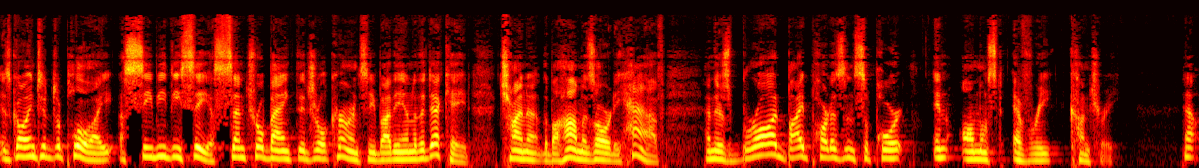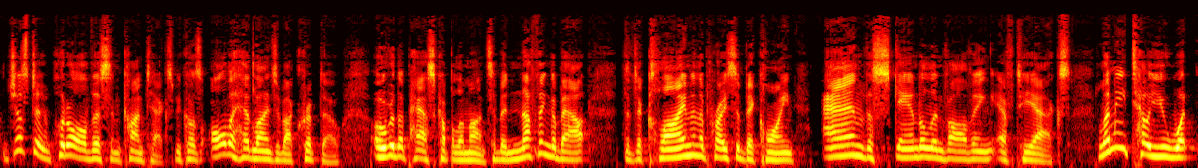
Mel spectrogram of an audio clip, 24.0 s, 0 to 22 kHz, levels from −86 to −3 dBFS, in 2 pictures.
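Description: No technical faults are audible.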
